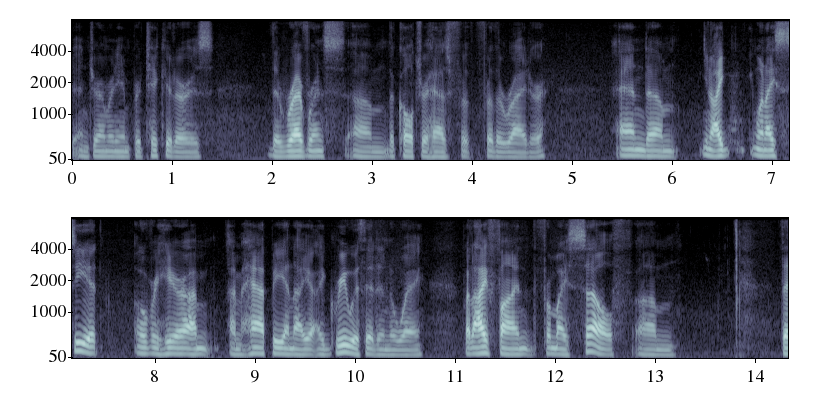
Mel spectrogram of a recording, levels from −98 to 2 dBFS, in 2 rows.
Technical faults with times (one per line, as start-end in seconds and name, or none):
none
